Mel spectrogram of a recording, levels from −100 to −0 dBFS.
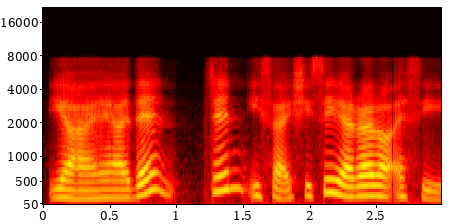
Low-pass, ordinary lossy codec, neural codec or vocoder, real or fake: none; none; codec, 16 kHz, 0.2 kbps, FocalCodec; fake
